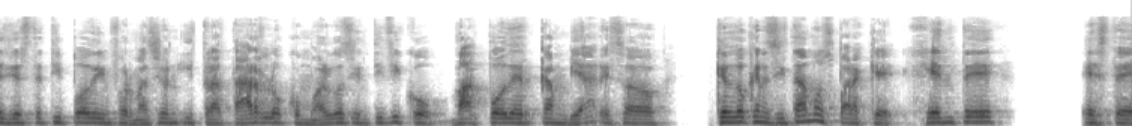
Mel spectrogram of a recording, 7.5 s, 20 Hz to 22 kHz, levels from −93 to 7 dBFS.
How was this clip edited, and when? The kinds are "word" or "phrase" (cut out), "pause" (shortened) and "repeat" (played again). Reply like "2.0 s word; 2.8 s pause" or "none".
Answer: none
